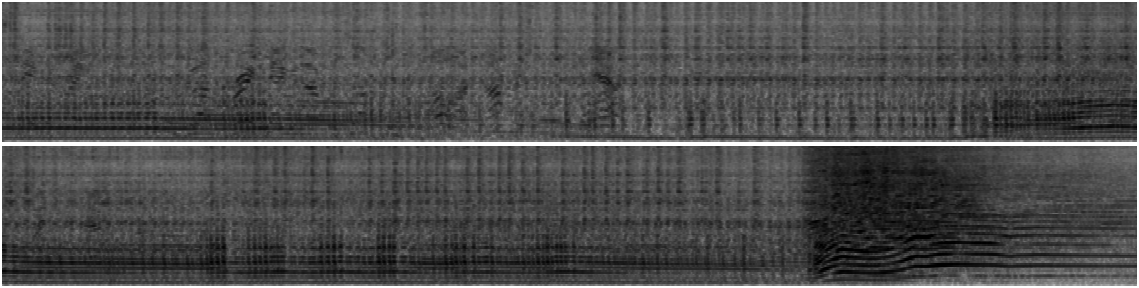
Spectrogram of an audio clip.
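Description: A snowmobile engine idles and revs nearby, then roars away at full throttle.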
